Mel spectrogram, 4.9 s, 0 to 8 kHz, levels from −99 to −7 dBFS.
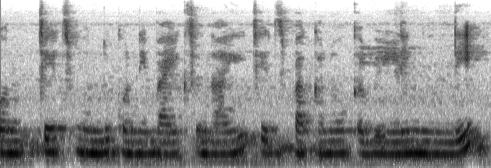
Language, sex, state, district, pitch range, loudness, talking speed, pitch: Telugu, female, Andhra Pradesh, Krishna, 170-185 Hz, -18 LUFS, 135 wpm, 175 Hz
